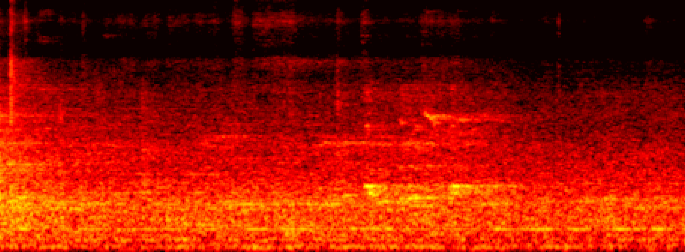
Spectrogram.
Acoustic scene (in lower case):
subway station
